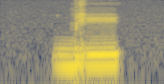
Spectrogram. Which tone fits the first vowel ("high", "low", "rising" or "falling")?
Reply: high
